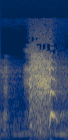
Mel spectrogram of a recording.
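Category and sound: human body sound, sneeze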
